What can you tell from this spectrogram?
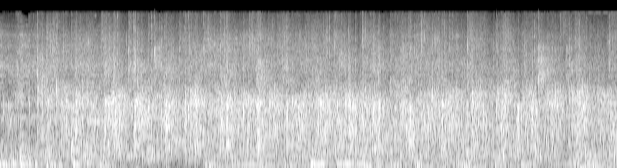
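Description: Theater audience applauding, starting abruptly and easing off slightly near the end.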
